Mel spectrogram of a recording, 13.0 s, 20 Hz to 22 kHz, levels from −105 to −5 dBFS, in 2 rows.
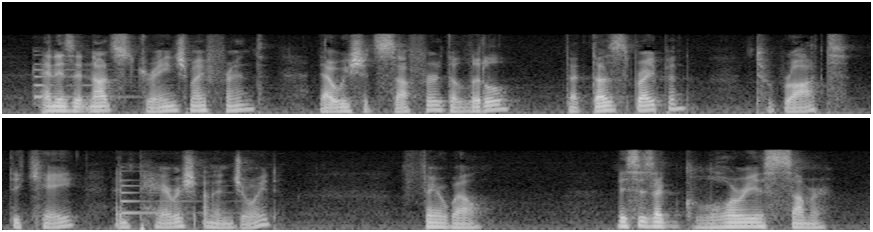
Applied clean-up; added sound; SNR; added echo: none; Keyboard (musical); 15 dB; none.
